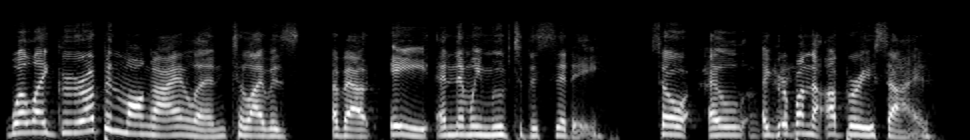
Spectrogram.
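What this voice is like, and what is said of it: New York accent. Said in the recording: “I love your accent. Are you from New York City?”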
